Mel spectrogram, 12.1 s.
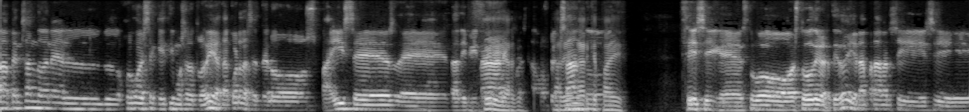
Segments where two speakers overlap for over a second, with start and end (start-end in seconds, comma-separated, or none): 5.9-7.8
